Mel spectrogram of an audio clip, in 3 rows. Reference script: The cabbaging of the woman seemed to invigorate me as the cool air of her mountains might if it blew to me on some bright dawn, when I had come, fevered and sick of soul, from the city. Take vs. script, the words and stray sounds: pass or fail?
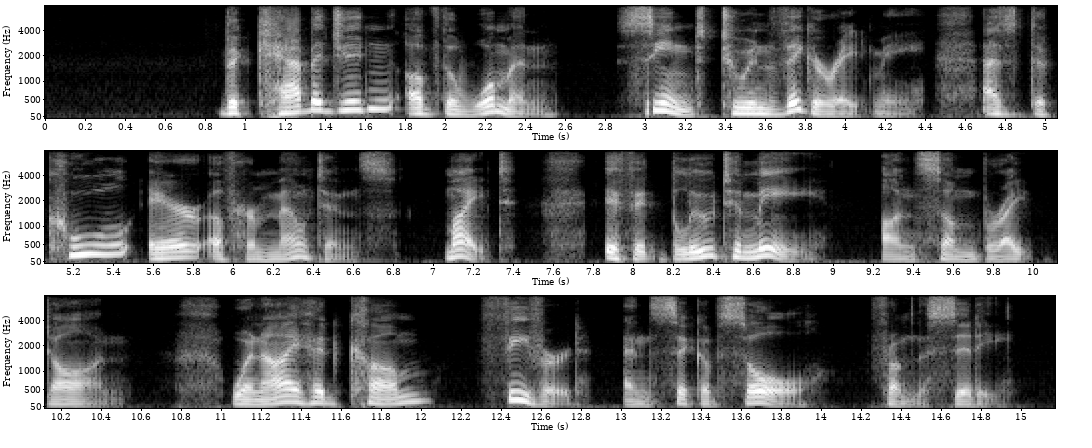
pass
